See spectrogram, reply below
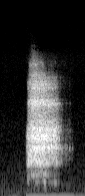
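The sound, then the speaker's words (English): A single breathy exhale like a long sigh, airy and fairly loud, fading out over about a second with no talking: a deep breath taken during a guided breathing exercise. “So now let's just take a deep breath, everybody. Just take a deep breath.”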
